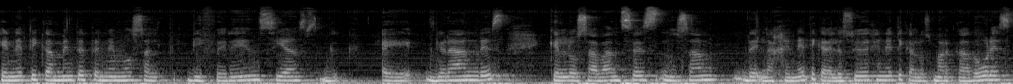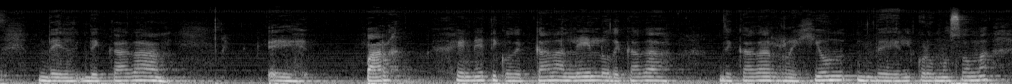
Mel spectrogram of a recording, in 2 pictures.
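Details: Patient treated since early childhood for cleft lip and palate, reading a text aloud; clinician reports no nasal voice at all: normal resonance after cleft lip and palate repair.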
